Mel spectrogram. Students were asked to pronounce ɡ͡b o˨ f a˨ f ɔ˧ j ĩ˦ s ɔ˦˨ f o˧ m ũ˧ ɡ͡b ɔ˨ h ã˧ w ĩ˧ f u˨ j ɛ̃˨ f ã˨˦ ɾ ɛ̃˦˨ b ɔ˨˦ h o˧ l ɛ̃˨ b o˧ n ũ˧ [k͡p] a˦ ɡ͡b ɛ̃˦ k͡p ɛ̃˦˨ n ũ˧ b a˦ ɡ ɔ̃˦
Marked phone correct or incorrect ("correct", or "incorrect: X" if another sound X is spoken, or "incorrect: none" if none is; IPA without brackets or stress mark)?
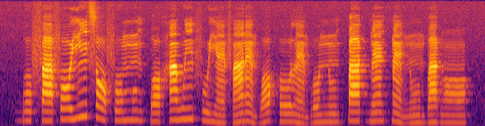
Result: correct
